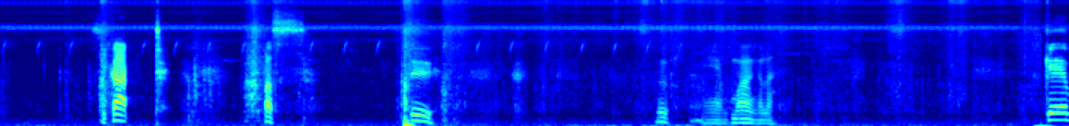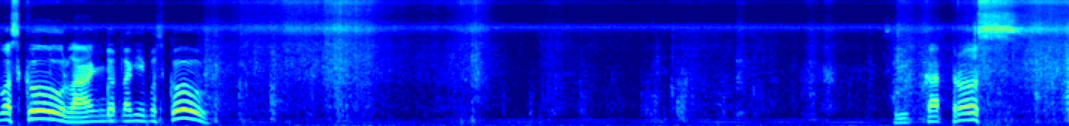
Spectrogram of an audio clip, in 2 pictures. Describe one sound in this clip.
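A man calls out loudly in short bursts nearby.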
